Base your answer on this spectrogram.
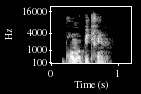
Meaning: brompicrin
- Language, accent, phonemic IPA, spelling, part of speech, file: French, France, /bʁɔ.mɔ.pi.kʁin/, bromopicrine, noun, LL-Q150 (fra)-bromopicrine.wav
